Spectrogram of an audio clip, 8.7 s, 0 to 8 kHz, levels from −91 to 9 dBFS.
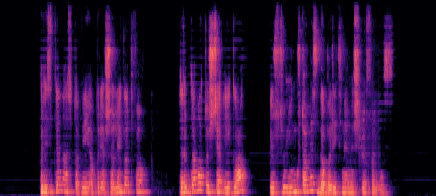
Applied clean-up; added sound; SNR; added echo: neural mask model DeepFilterNet 3.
